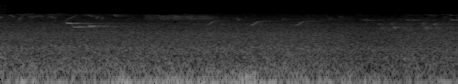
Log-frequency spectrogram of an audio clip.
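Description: Faint outdoor ambience with a low rumble, and birds chirping high and thin: three short rising notes in a row near the middle, with a few other chirps around them.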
